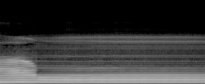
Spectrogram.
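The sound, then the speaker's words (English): A person hums a steady, sustained tone during a roll-down exercise. The hum is loud, rich in harmonics and unbroken for the whole stretch, with only a slight shift in tone at the very start. “Now we're going to hum, rolling all the way down to the bottom.”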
